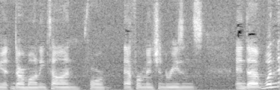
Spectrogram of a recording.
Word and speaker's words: Darmanitan: And it may be pronounced Darmanitan, as it's supposed to be based on a Dharma doll. But, you know, I'm personally going to keep pronouncing it Darmanitan for aforementioned reasons.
